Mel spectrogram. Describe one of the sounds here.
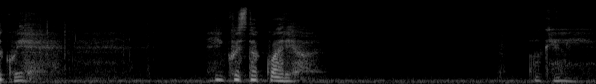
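Paper rustles as it is unfolded.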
